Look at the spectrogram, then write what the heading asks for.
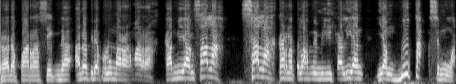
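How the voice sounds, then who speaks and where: The voice moves at a fairly quick pace with very even loudness. The sound is dry and close with no echo. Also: man, high pitch for a man, ordinary pitch variation. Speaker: activist commentator. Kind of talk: political commentary monologue.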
